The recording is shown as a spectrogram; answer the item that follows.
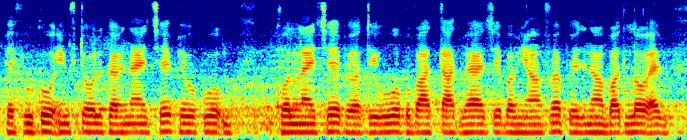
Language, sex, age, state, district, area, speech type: Maithili, male, 18-30, Bihar, Supaul, rural, spontaneous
